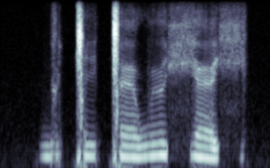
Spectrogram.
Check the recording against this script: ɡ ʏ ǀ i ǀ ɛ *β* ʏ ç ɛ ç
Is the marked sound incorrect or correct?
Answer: incorrect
